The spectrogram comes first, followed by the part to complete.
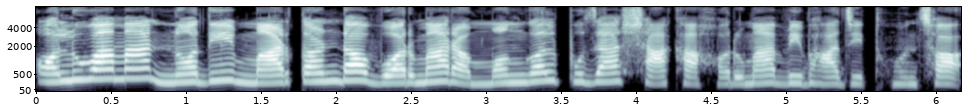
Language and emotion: Nepali, neutral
